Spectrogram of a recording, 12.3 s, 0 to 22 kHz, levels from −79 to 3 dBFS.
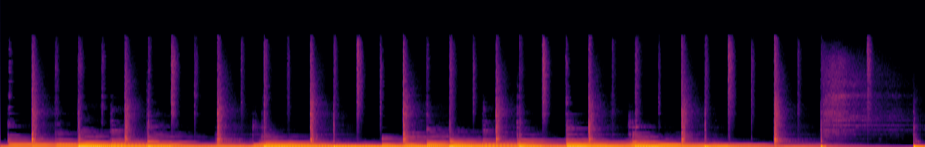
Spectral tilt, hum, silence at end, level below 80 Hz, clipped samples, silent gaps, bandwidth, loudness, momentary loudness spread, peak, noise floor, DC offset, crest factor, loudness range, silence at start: -8 dB/octave; none; 0 s; -28 dBFS; under 0.1%; none; 16.5 kHz; -21 LUFS; 10 LU; -4 dBFS; -49 dBFS; under 0.1%; 16 dB; 3 LU; 0 s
